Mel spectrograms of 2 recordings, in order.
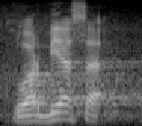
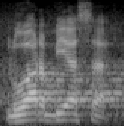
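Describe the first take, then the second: No difference in how they are said.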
